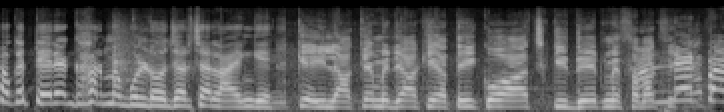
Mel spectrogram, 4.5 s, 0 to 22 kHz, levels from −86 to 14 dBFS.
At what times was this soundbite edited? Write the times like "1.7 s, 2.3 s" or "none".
1.8 s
